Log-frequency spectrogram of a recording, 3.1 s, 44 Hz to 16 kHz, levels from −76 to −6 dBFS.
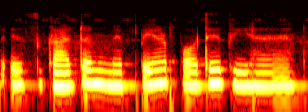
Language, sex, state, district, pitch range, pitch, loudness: Hindi, female, Jharkhand, Palamu, 180-200 Hz, 185 Hz, -15 LUFS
